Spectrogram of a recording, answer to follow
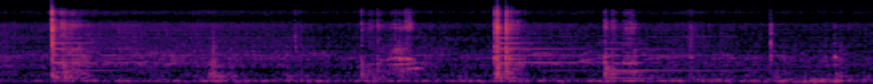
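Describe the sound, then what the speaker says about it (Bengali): Spiced fish frying in a pan with onion and garlic, a quiet steady sizzle broken by a few sharp clinks and scrapes of a utensil, close and without talk. "এবার আস্তে আস্তে ভাজা হবে, আর পেঁয়াজ রসুনটাও কিন্তু ভাজা হবে"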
